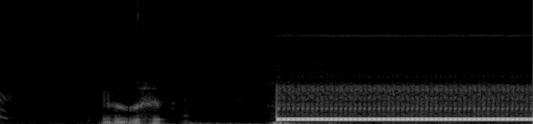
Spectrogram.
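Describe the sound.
A brief bit of speech, then a loud, steady telephone tone starts and holds unbroken, like a line ringing through a phone earpiece as a prank call to a flower shop is placed.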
